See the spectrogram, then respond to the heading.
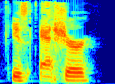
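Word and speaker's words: Escher (אשרי): The word is Escher. Sounds like like the artist M.C. Escher. It's basically pronounced the same way.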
